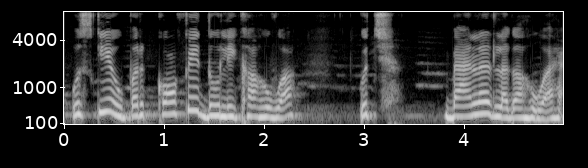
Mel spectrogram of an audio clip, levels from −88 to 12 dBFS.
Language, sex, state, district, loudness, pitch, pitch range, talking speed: Hindi, female, Jharkhand, Palamu, -12 LUFS, 235 Hz, 215-265 Hz, 130 wpm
